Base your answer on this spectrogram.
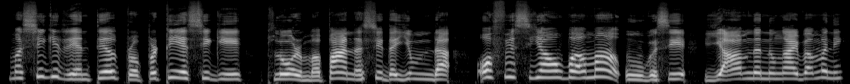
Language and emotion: Manipuri, surprised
